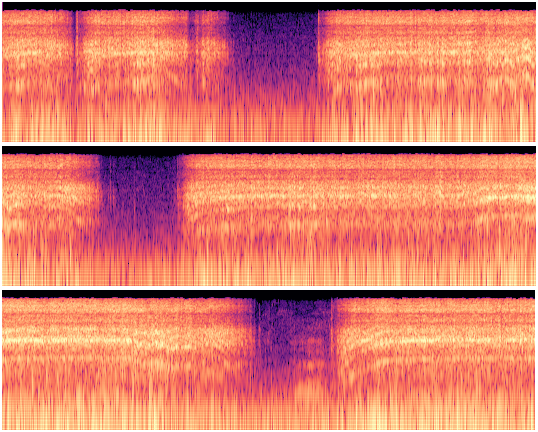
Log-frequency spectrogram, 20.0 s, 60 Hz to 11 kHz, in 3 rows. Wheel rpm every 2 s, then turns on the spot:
90, 20, 120, 130, 60, 160, 190, 200, 40, 200.
none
